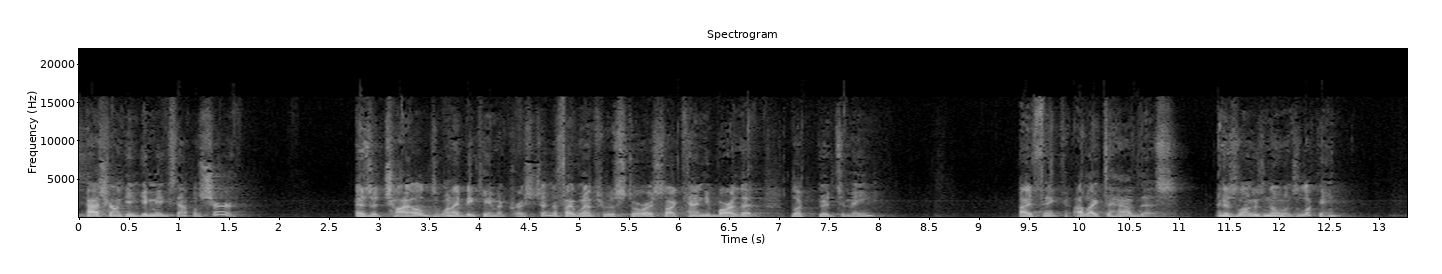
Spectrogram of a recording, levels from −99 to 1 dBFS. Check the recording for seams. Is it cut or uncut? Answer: uncut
